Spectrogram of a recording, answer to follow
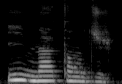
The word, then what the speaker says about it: inattendu: En 11, on a inattendu. Ok, donc attendu, attend, voyelle nasale, temps, du vers l'avant, attendu.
